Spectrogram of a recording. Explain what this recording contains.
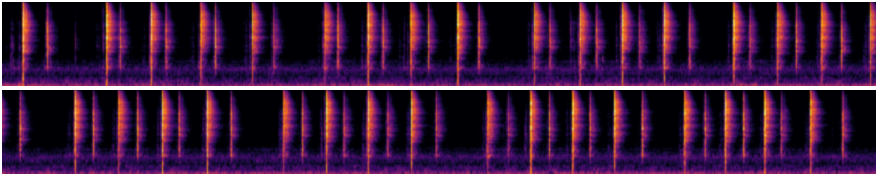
Sound effects > Objects / House appliances
MECHClik-Blue Snowball Microphone, CU Cap Gun or Generic Nicholas Judy TDC
Cap gun clicks. Also useful for a generic 'click' sound.
click, foley, Blue-brand, generic, Blue-Snowball, gun, cap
